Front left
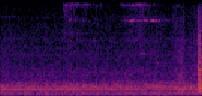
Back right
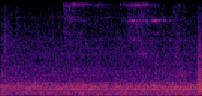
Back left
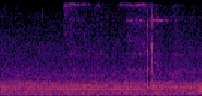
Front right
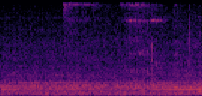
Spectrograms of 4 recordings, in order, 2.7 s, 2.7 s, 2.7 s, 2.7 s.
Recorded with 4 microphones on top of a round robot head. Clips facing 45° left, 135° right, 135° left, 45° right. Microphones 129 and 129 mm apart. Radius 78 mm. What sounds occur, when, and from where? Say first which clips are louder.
0.8 s keys jangling: back right 1 dB, back left 2 dB; 45° right, 1.3 m; by 2.6 s straight behind, 0.6 m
